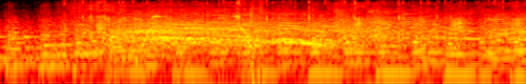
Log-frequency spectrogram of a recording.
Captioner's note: children play happily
